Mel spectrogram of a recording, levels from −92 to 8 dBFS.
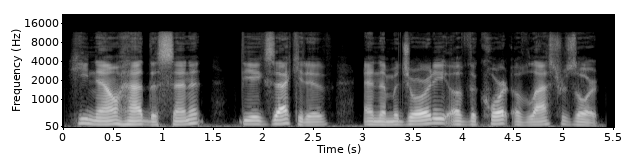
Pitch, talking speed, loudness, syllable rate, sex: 115 Hz, 175 wpm, -18 LUFS, 5.6 syllables/s, male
